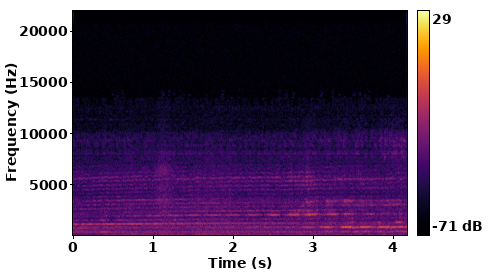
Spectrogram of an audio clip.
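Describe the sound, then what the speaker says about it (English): The motor of an Aventon Level 3 e-bike climbs in pitch under throttle on a big hill, a steady tonal whine with harmonics over road rumble, rising slightly toward the end. "Put it on the throttle and see what we get up to."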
